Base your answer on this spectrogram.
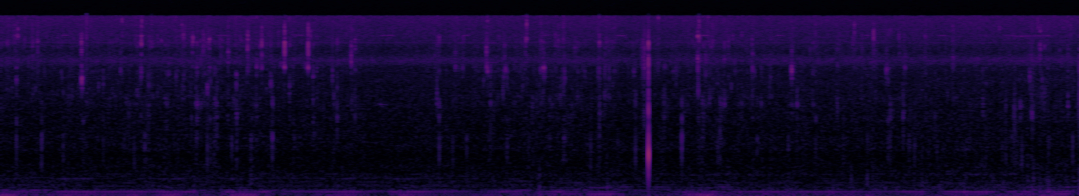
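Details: Pet cat lapping and licking water, no voices. Soft quick ticking laps continue at an uneven pace over a steady low droning hum, with one sharp click midway.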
